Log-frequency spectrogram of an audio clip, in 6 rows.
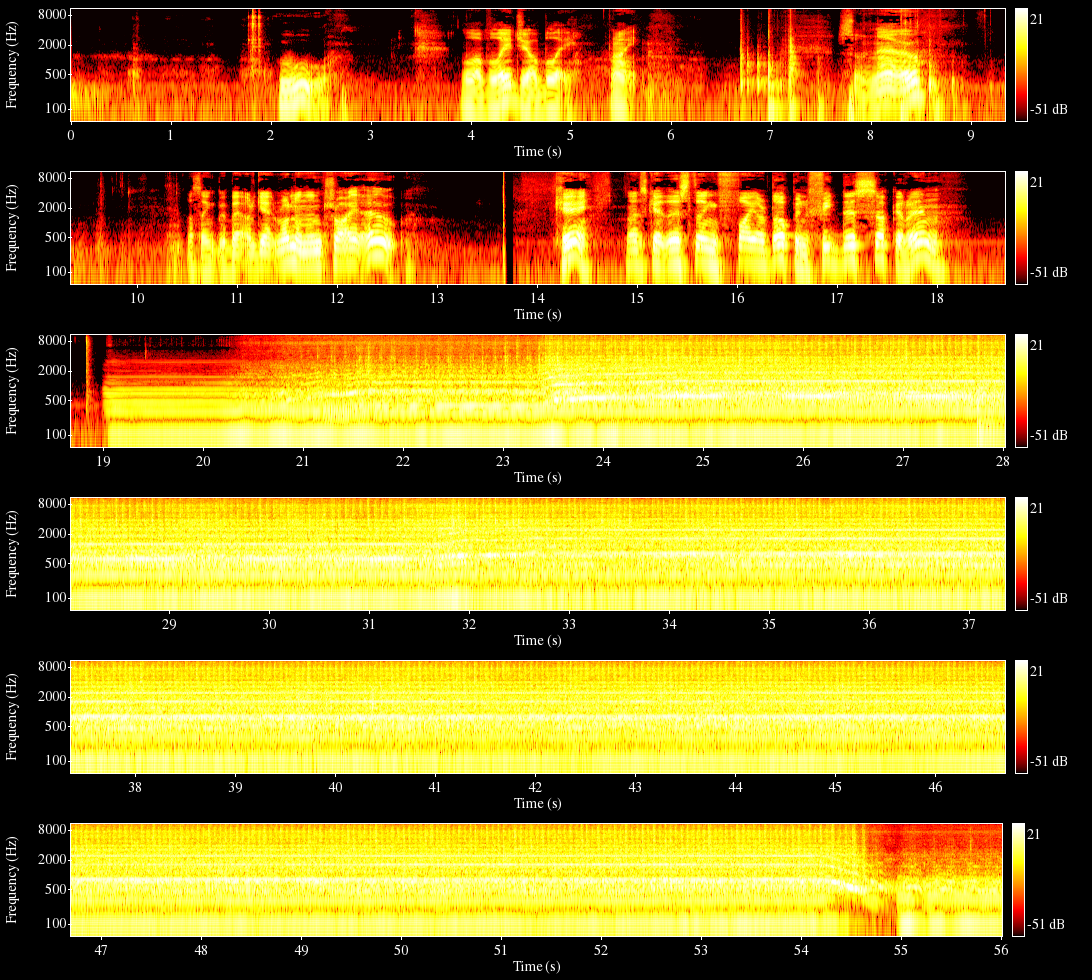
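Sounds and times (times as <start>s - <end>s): lathe motor whine: 19.0s - 56.0s.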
